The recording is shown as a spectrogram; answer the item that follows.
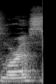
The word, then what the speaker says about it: Maurice: It's spelled Maurice, but it's pronounced Morris.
